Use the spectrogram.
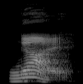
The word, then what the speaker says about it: ngai: So the word for I or me in Sumerian is ngai. Ngai. This word may be a little difficult for English speakers to pronounce because it starts with the ng sound. This is the sound in the middle of the English word singer, for example.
